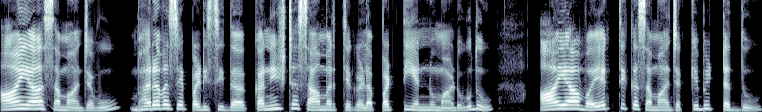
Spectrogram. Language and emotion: Kannada, neutral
